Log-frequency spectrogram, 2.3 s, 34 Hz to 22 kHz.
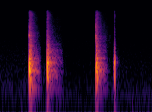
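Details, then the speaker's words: Normal heart sounds: two quick lub-dub pairs at about 60 a minute, explained as the sound of heart valves closing rather than the heart muscle contracting. "what you're actually hearing is not the heart contracting. You're actually hearing valves closing."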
